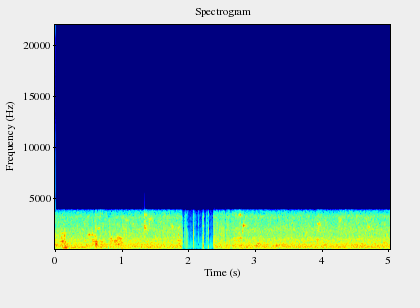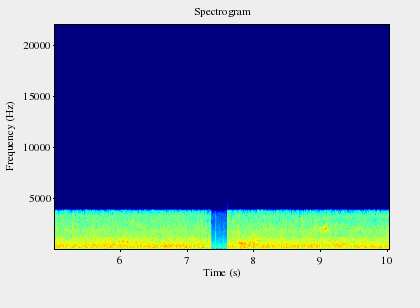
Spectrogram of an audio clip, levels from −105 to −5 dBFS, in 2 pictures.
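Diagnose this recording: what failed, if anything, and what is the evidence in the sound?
From 0.72 to 0.82 s the speech turns hoarse and gargly while keeping roughly its pitch and loudness. This is AMR bit errors at the network stage. On a weak radio link, a few percent of the less protected bits in the 12.2 kbps AMR-NB frames arrived flipped, but the checksum on the key bits still passed. The decoder therefore placed its excitation pulses wrongly and used slightly wrong pitch, gain and spectral values. The 100 ms span fits about five 20 ms frames.

Between 1.55 and 2.72 s the sound drops out with crackle at both edges. For roughly 0.47 s only faint hiss remains. This is an intermittent contact in the analogue wiring: a loose plug or cable conductor briefly opened the signal path. The crackle comes from the contact making and breaking, and the hiss is what the input picks up while the line is disconnected. 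The band-limited 150 Hz to 3.7 kHz line sound on either side frames the gap.

From 8.36 to 9.19 s a gritty, tearing crackle rides on the speech and then stops. This is processor overload crackle at the driver and buffer stage. The processor repeatedly failed to fill its small audio buffers in time, and each miss left a short hard-edged silent gap. The texture fits buffers of about 3 ms, with about 50 deadlines missed over the stretch until the load eased.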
